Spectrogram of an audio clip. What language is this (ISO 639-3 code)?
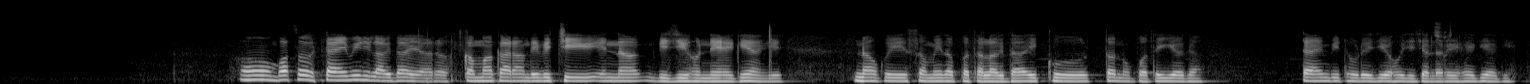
pan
